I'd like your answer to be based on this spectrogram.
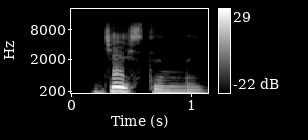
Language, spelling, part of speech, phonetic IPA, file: Russian, действенный, adjective, [ˈdʲejstvʲɪn(ː)ɨj], Ru-действенный.ogg
- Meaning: effective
